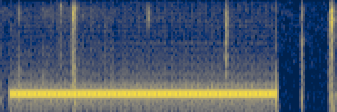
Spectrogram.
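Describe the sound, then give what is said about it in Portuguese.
Ringback tone of an outgoing phone call: a single steady, mid-pitched tone holds for about two seconds, then cuts off, followed by a couple of brief faint clicks. “Tá só chamando.”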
